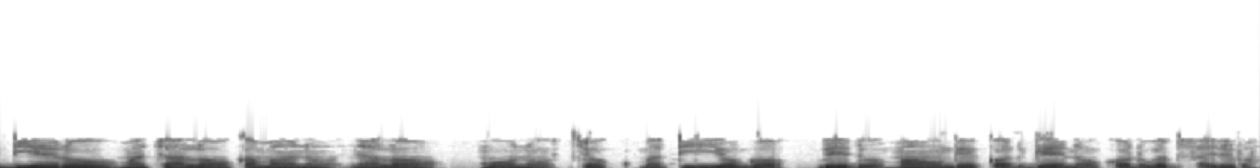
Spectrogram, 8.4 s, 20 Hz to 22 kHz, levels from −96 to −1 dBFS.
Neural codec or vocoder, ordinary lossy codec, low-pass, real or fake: none; AAC, 16 kbps; 10.8 kHz; real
